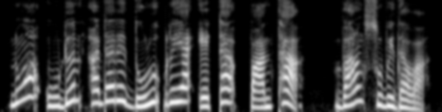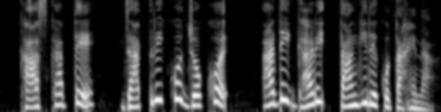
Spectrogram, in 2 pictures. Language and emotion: Santali, disgusted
